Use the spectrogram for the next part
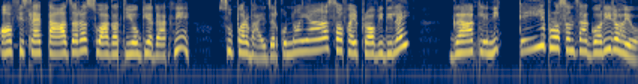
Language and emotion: Nepali, happy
